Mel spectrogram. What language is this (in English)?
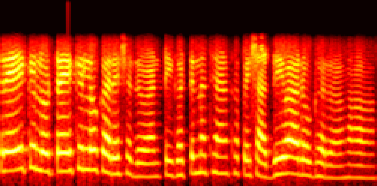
Sindhi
